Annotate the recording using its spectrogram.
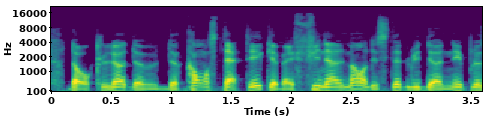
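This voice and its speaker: A man speaks at a medium pitch with a Quebec accent. The sound is dry and close, with no echo. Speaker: wrestling podcast host. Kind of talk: casual chat. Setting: studio.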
